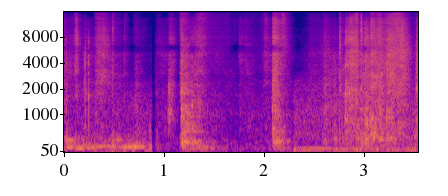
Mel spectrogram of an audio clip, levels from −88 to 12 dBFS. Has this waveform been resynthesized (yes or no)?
yes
